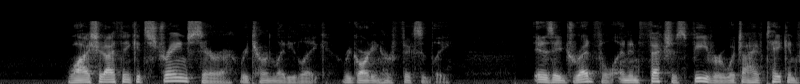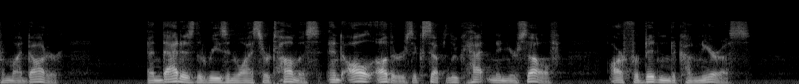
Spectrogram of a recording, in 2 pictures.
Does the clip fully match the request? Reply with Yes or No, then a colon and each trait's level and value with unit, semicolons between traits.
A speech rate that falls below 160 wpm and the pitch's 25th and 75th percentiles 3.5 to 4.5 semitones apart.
No: average, 185 wpm; average, 4.0 semitones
